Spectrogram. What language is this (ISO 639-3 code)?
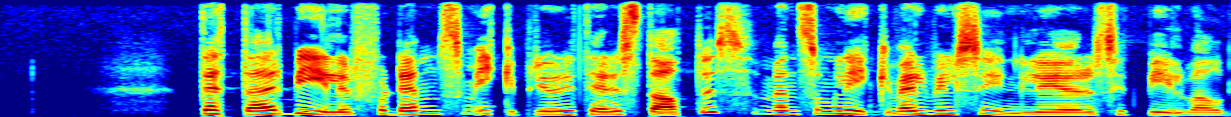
nor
